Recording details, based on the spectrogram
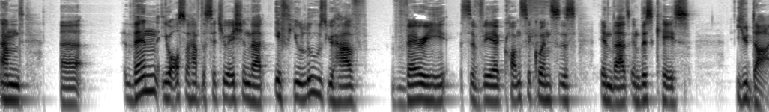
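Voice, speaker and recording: With a German accent and a medium pitch, a man speaks at a fairly slow pace with fairly even intonation and long, frequent pauses, in a very clean recording with a silent background. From Germany. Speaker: podcast host and game scholar. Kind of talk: casual chat.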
